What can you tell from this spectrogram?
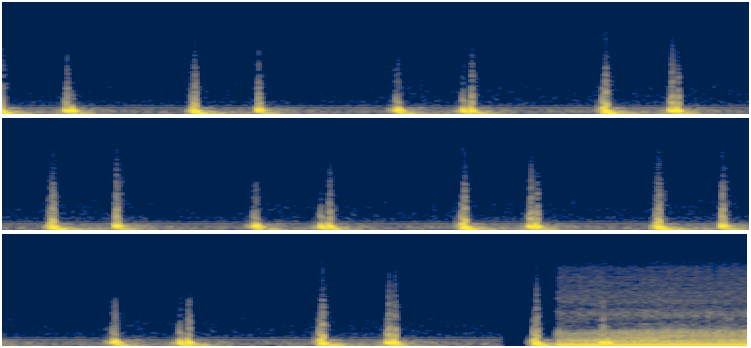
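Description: Heartbeat sound effect: ten double thumps, one lub-dub pair a second, over a faint hum. About ten seconds in it cuts suddenly to a motorcycle engine running steadily.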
